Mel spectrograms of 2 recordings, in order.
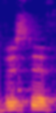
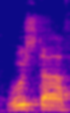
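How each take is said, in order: First: The name is said with a German pronunciation. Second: The name is said with an American pronunciation. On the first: This is how the name is properly said. "the proper pronunciation is" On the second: This is how people in America say it. "as we say in America"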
